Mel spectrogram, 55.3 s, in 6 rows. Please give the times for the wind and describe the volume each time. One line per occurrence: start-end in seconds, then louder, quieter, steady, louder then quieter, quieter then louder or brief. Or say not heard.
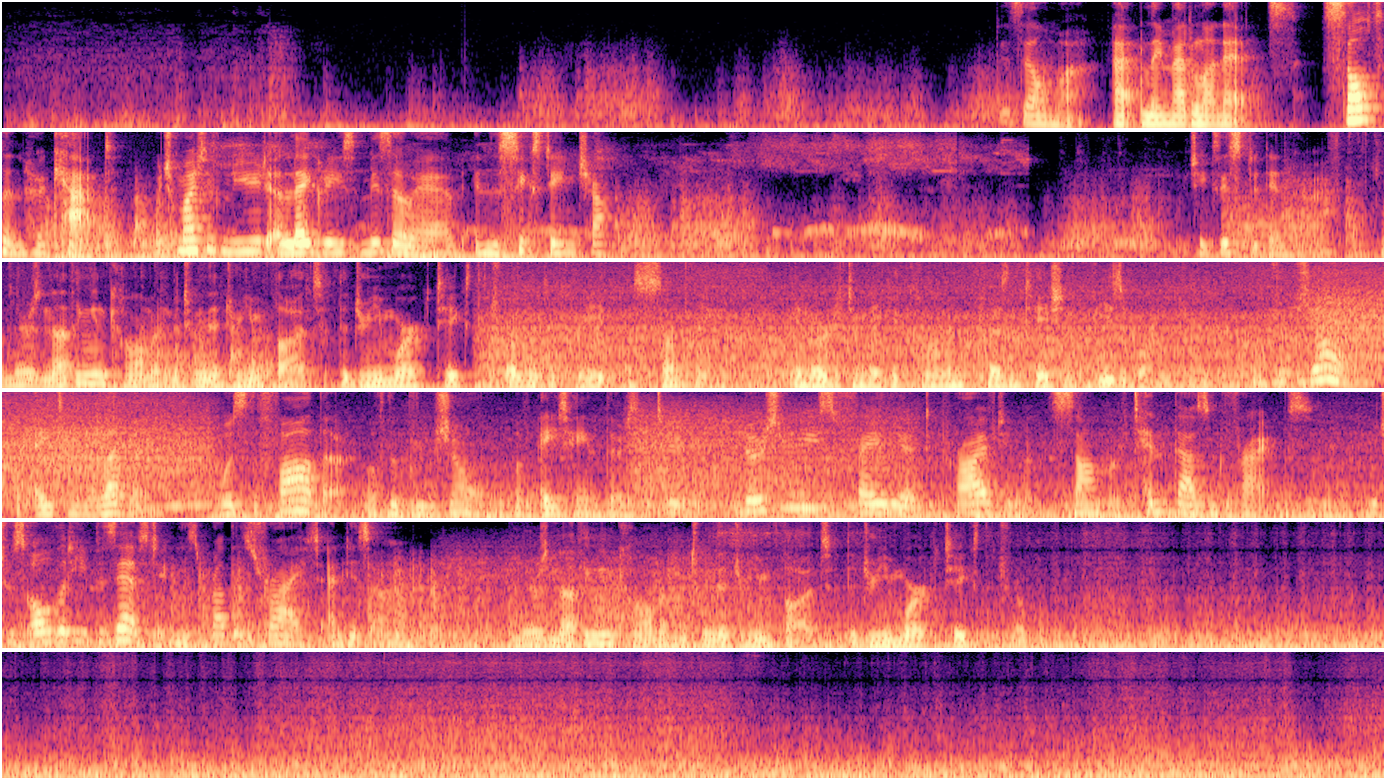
0.0-55.2 louder.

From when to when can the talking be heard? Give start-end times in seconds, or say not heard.
6.7-13.2, 17.0-43.8.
